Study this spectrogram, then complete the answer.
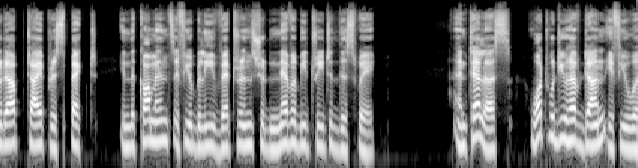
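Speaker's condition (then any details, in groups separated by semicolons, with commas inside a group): No condition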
